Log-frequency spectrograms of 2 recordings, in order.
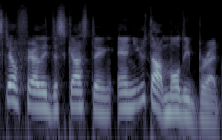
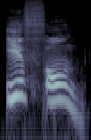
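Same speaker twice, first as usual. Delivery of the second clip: big theatrical if only, higher and louder; dramatic sigh; 8 semitones higher, 5 dB louder than usual. Pretend. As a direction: wail it like a tragic ad. Dramatic lament over mustard mess.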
